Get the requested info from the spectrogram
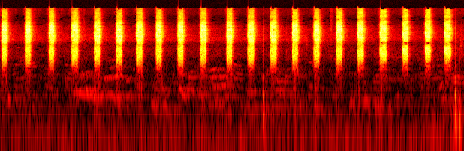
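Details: Cicada found on a tree in a backyard, camouflaged by its tree-like colour, singing a loud, harsh buzzing pulse repeated steadily about three times per second, each burst broadband and high-pitched, with a faint click near the end.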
